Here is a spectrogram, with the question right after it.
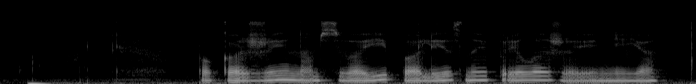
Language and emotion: Russian, sad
